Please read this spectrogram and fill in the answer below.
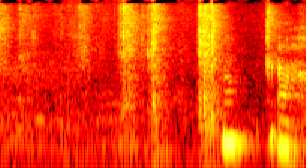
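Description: Paper and plastic packaging rustling and crinkling as a small parcel is opened by hand, with light clicks and crackles; voices come in about a second and a half in.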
